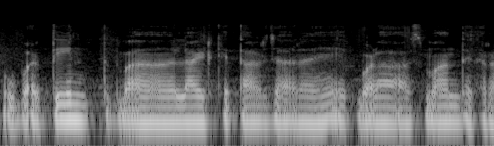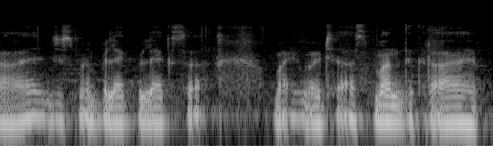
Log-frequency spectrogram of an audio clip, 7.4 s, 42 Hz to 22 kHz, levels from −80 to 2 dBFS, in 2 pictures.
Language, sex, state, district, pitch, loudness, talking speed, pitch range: Hindi, male, Bihar, Gopalganj, 120 Hz, -26 LUFS, 225 wpm, 115-130 Hz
